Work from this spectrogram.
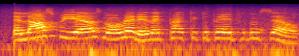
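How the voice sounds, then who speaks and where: A woman talks at a fairly quick pace with a high pitch. Noticeable background noise runs behind her. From England. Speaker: actress playing a housewife. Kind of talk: scripted promotional film dialogue.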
